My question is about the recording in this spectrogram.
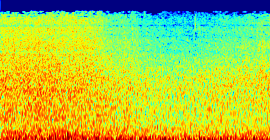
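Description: Churning floodwater of a river in flood, a steady rushing noise, recorded on a phone.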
